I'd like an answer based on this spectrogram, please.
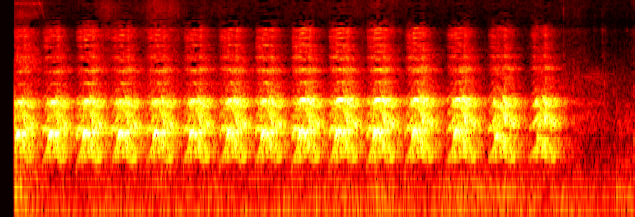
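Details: Lemurs making noise: a fast, rhythmic series of about thirteen nasal, honking pulses, roughly three per second, holding steady in pitch for four seconds before stopping abruptly.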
